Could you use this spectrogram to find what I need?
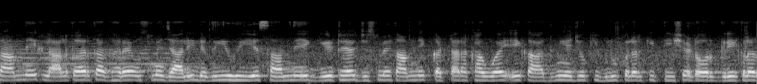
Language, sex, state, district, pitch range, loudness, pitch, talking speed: Hindi, male, Uttar Pradesh, Deoria, 190-205 Hz, -15 LUFS, 195 Hz, 285 wpm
